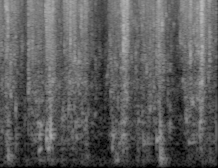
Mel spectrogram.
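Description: Water sloshing and trickling in a small clear plastic wave tank as a hand-worked paddle makes waves, with a few soft irregular splashes.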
